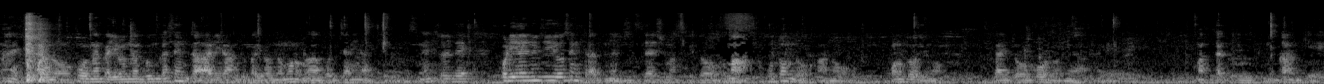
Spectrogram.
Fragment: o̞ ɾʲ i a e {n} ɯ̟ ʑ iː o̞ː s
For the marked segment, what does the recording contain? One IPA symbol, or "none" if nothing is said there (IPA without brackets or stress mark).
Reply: n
